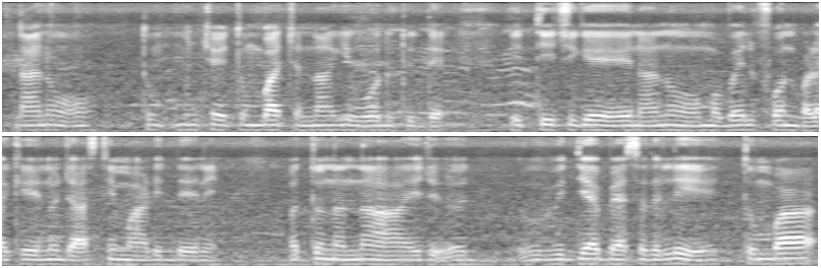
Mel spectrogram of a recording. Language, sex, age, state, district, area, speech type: Kannada, male, 18-30, Karnataka, Tumkur, rural, spontaneous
